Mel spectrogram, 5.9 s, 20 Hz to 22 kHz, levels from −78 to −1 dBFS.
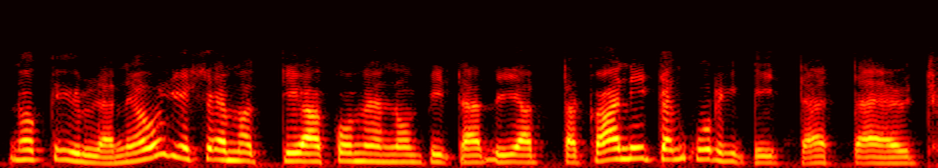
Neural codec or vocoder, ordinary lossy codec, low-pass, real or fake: codec, 16 kHz, 2 kbps, FreqCodec, larger model; AAC, 48 kbps; 7.2 kHz; fake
